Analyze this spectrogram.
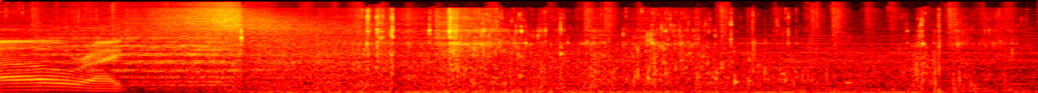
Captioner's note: intense music; water bubbling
